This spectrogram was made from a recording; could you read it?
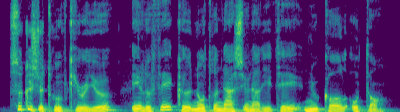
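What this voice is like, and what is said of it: American accent speaking French. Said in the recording (French): “oh, vous avez un accent ... Vous êtes anglais? Non, je suis né aux États-Unis. ... Oh, américain!”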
